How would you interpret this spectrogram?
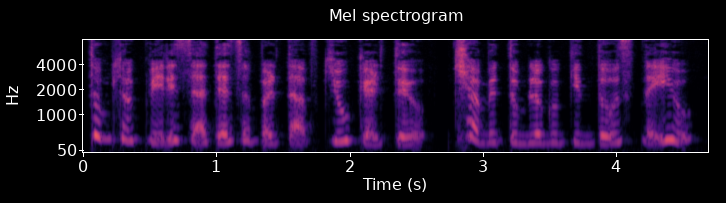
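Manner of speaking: put-on high, wounded little-girl voice; acted tearful appeal; hurt pleading. Hurt Radha pleads with classmates.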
